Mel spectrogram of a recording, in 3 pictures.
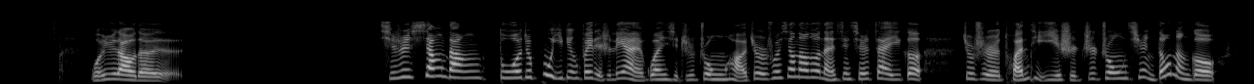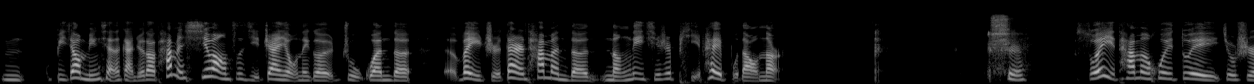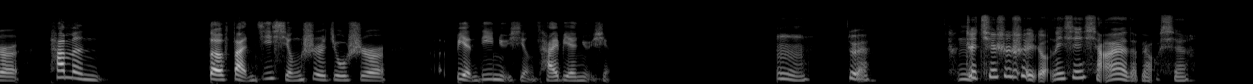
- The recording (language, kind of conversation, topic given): Chinese, advice, 我怎样才能让我的日常行动与我的价值观保持一致？
- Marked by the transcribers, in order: other background noise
